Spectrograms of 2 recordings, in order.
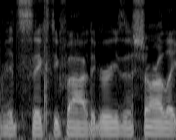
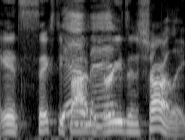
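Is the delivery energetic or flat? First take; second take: flat; energetic. First: It is said flatly with low energy. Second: It is said lively with high energy. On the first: The speaker sounds uninterested in the content. The speaker calls it wrong. "So I can't be like" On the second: The speaker sounds engaged and wants to be there. The speaker calls it right. "it's gotta have more energy"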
